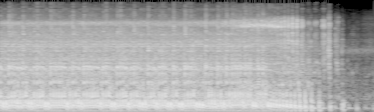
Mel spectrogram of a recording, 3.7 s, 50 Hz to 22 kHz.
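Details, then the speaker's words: Super Tigre G4500 glow engine, first run: fast buzzy single flat out for three seconds, then sags and stumbles into uneven pops; throttle transition issue, owner suspects the Super Tigre mid-range (spray bar) adjustment. "Yeah, so this definitely has a transition issue, and I don't know if it's because of that or what."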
